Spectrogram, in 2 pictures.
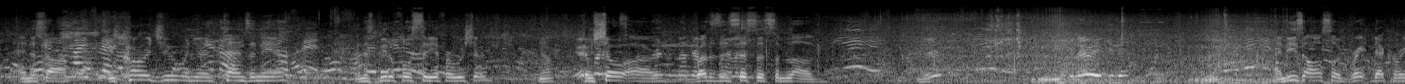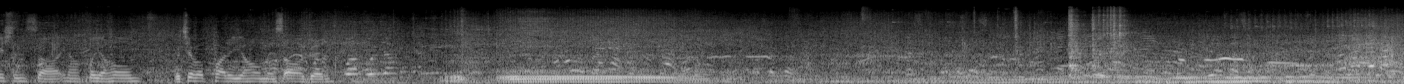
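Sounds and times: people talking: 0:00.0 - 0:28.0
low vehicle rumble: 0:17.6 - 0:28.0.

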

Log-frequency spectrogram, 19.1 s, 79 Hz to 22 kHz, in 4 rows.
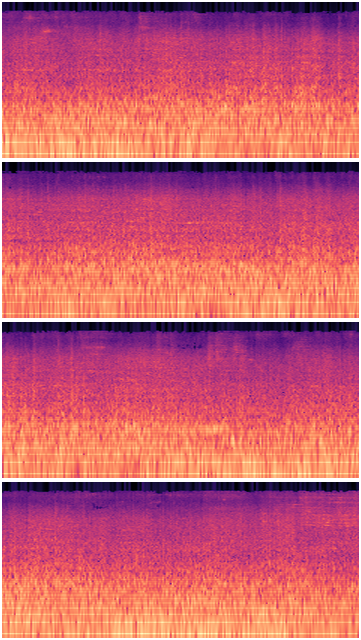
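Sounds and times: freight train rolling past: 0:00.0 - 0:19.0.

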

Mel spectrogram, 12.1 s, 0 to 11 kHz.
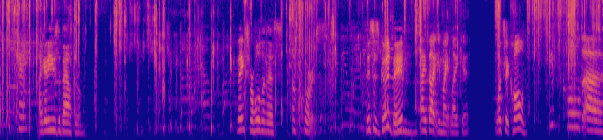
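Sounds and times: crunching hard candy: 0:00.0 - 0:08.8, 0:09.9 - 0:12.0.

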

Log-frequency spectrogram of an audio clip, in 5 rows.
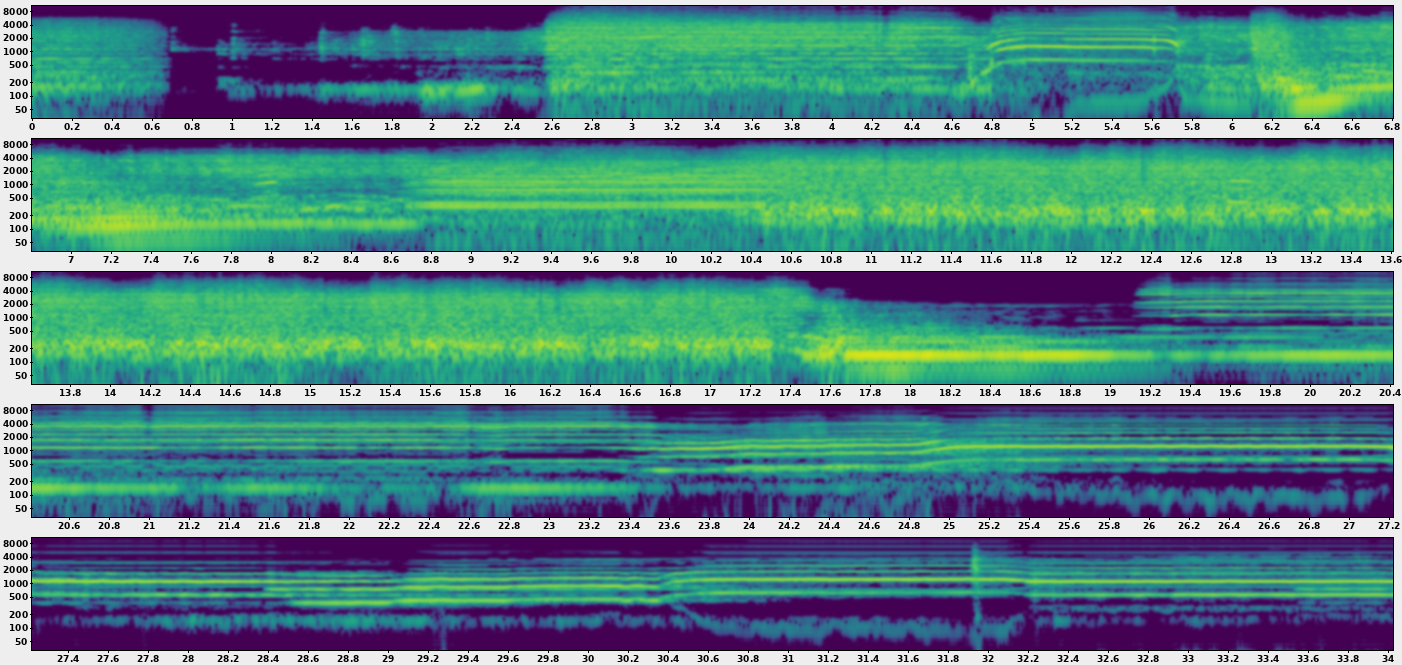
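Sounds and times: train roaring past: 0:05.7 - 0:17.5
dramatic synthesizer film score: 0:05.7 - 0:25.0
train horn blast: 0:05.9 - 0:10.9.

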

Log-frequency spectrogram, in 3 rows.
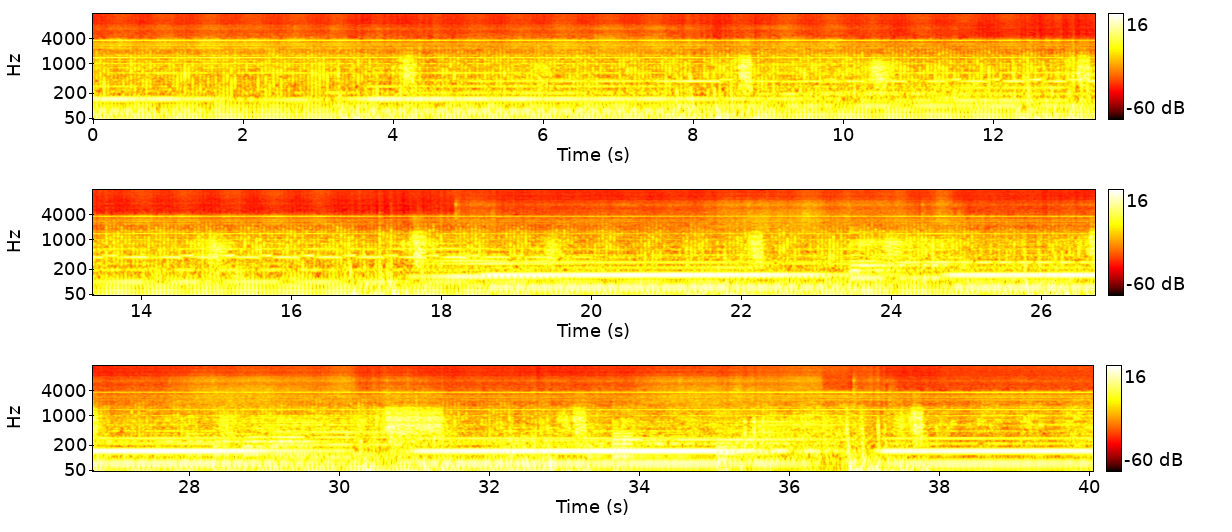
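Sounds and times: experimental drone music: 0:00.0 - 0:40.0
low held tones: 0:00.0 - 0:40.0.

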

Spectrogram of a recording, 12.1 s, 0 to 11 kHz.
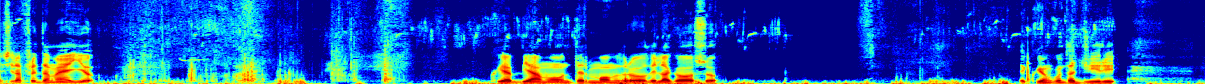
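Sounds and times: footsteps on gravel: 0:01.0 - 0:04.2.

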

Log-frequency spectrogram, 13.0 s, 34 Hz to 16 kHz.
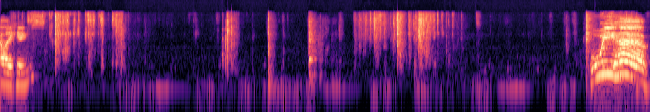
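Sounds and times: faint low hum: 0:09.0 - 0:12.0.

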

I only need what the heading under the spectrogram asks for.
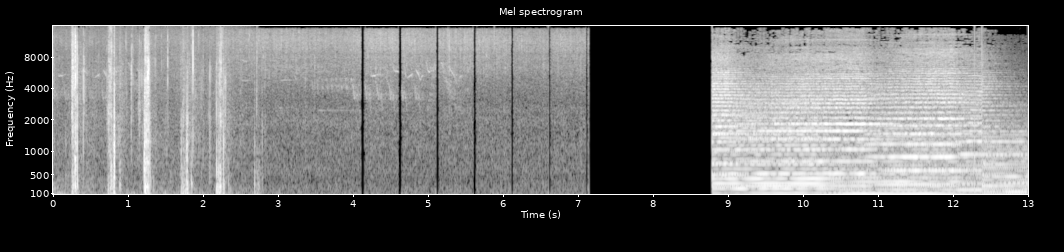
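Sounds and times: footsteps walking: 0:00.0 - 0:03.0
faint background hiss: 0:02.4 - 0:07.2.

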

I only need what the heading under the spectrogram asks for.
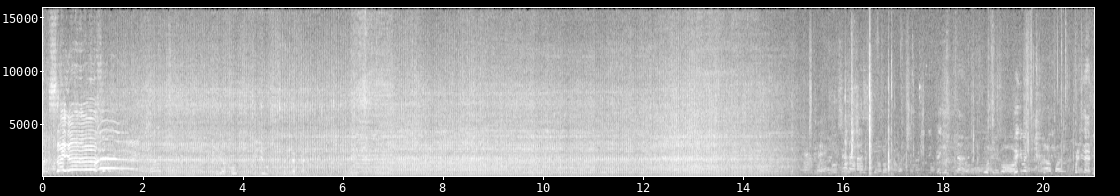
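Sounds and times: vehicle engine running: 0:00.0 - 0:15.2
road noise: 0:00.0 - 0:16.9.

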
